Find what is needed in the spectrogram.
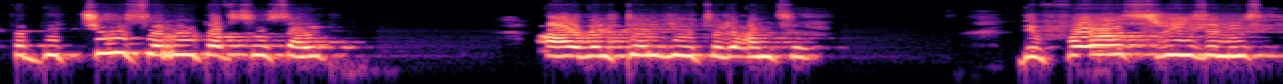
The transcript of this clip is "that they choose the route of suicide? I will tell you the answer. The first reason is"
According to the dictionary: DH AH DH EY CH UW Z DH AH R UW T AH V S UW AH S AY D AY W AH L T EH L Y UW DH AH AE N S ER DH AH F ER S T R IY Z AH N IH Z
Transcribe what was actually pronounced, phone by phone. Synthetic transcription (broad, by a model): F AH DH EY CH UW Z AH R UW T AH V S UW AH S AY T AY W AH L T EH L Y UW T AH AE N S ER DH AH F ER S T R IY Z AH N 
